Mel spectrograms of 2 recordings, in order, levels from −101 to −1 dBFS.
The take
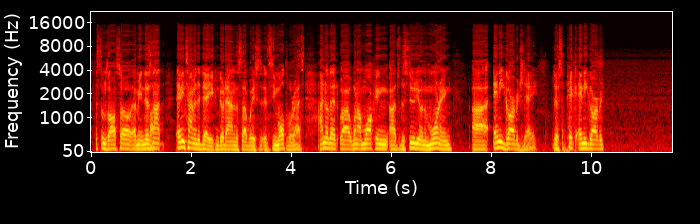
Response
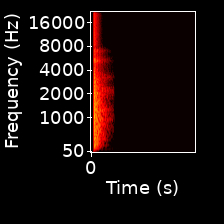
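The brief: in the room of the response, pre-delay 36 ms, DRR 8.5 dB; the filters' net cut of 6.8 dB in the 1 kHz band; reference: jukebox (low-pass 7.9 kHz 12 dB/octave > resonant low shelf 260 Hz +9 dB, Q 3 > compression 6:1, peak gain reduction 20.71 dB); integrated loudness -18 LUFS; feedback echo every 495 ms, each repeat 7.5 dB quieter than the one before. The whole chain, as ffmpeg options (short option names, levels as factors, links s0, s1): -filter_complex "[0:a]equalizer=f=1000:t=o:g=-8.5,aecho=1:1:495|990|1485|1980|2475:0.422|0.177|0.0744|0.0312|0.0131,asplit=2[s0][s1];[1:a]atrim=start_sample=2205,adelay=36[s2];[s1][s2]afir=irnorm=-1:irlink=0,volume=0.0794[s3];[s0][s3]amix=inputs=2:normalize=0,lowpass=7900,lowshelf=f=260:t=q:w=3:g=9,acompressor=threshold=0.0126:ratio=6,volume=14.1"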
